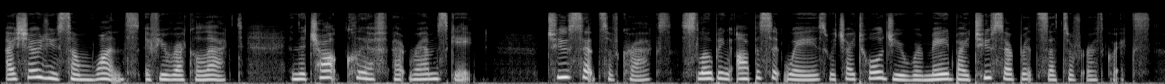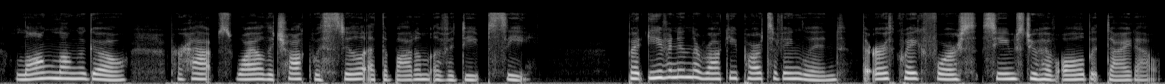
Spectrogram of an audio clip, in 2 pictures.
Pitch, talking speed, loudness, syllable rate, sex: 245 Hz, 170 wpm, -17 LUFS, 4.6 syllables/s, female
